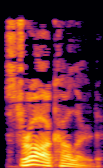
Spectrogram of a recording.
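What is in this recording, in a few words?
"straw-coloured", English, British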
